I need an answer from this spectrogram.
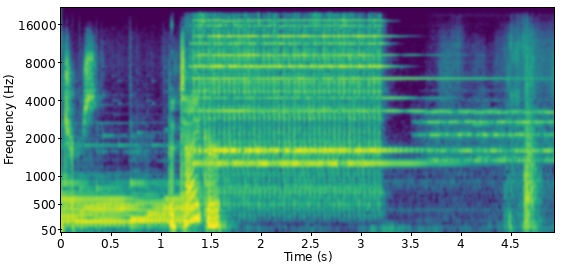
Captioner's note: phone rings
